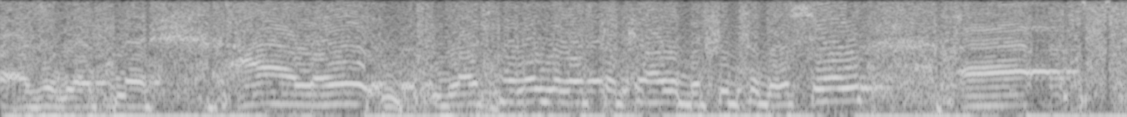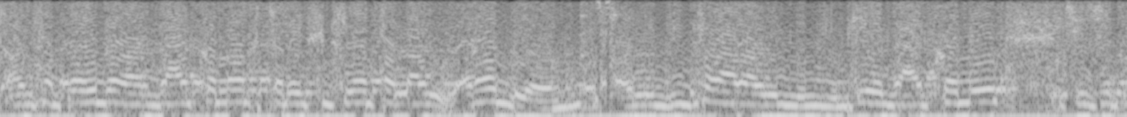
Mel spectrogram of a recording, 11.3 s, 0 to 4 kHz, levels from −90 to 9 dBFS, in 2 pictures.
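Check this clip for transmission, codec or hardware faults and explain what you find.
One fault runs through the whole clip. Companded audio read as linear, throughout: A-law G.711 bytes are being played as raw 8-bit samples with no expansion step, so every sign change swings the output across roughly half its range and quiet passages come out as loud as speech peaks. The result is harsh, buzzy distortion over the entire recording, with heavy noise filling the pauses. Under that, the narrow band of telephone-rate A-law coding is still audible, with nothing above 4 kHz.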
